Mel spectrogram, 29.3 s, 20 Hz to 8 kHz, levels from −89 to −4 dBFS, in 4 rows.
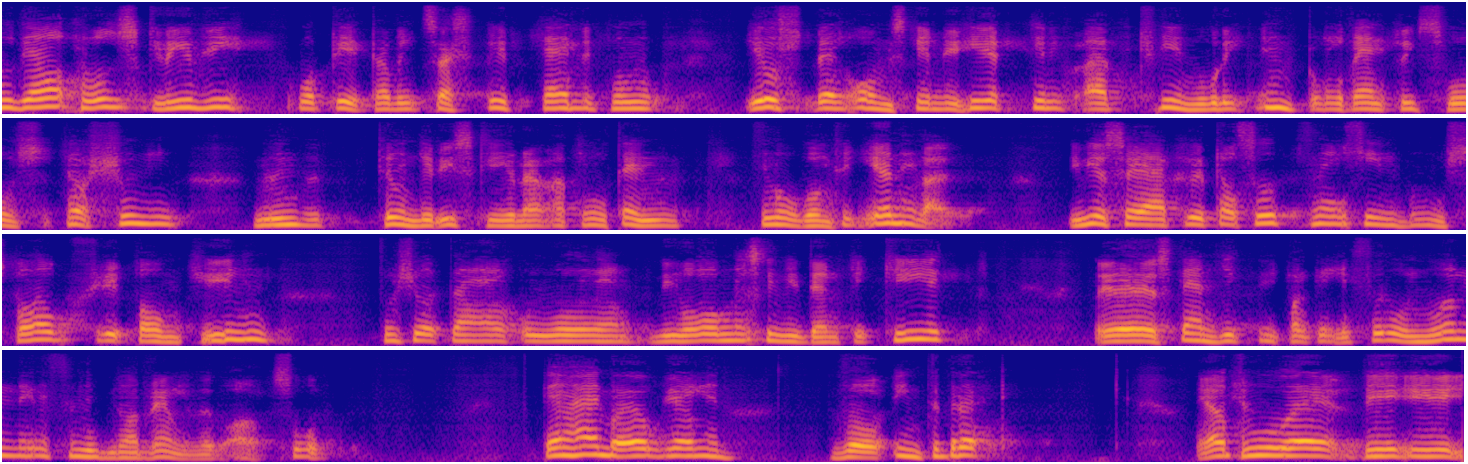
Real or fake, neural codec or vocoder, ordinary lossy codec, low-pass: fake; codec, 16 kHz, 0.5 kbps, FreqCodec, larger model; none; 7.2 kHz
